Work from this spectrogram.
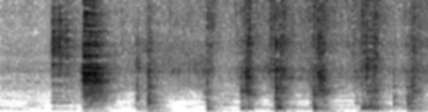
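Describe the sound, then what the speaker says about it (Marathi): Ground masala is stirred into chana dal and tomatoes in a pan, with a series of close, rhythmic scraping and clattering strokes over a soft sizzle. "वाटण चांगलं मिक्स करून घ्यायचं."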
